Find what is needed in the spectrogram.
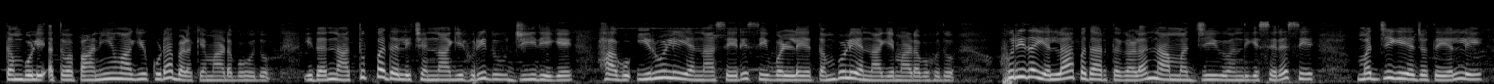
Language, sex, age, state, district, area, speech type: Kannada, female, 18-30, Karnataka, Uttara Kannada, rural, spontaneous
